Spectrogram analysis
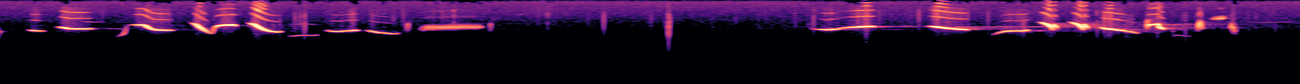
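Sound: fox sparrow song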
